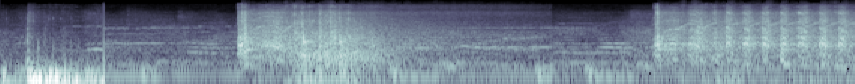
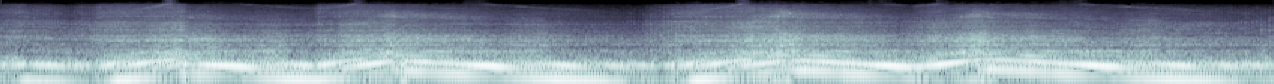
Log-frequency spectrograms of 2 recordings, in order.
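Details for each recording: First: Audi diesel (PD, tandem pump) first start after new flywheel, clutch kit and main seal; starter cranks, brief cough (owner attributes to disturbed tandem pump fuel), then even rattly diesel clatter with steady beat, no flywheel rattle — normal idle. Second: Audi diesel on a test drive after a new flywheel, clutch kit and main seal: a deep, hollow drone that rises and falls with revs, rougher than normal. The owner first suspected a detached intake pipe; exhaust is blowing where a clamp came off.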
